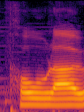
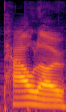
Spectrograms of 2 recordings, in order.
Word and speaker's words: Paolo: Paulo, or as I always say it wrong, sorry, Paolo Maldini, the greatest ever defender in the world ever.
